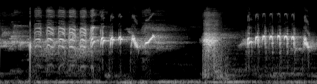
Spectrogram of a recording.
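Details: Greater green leafbird in full song pours out a fast, high stuttering chatter of about ten sharp notes per second, broken by one harsh burst, with phrases copied from other birds.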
